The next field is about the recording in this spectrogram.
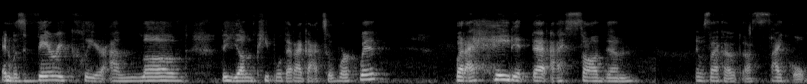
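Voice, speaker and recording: Speaking at a moderate pace with an American accent, a woman's fairly low, somewhat breathy voice keeps a fairly even intonation. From North Carolina. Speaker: actress, director and teaching artist. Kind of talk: interview.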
